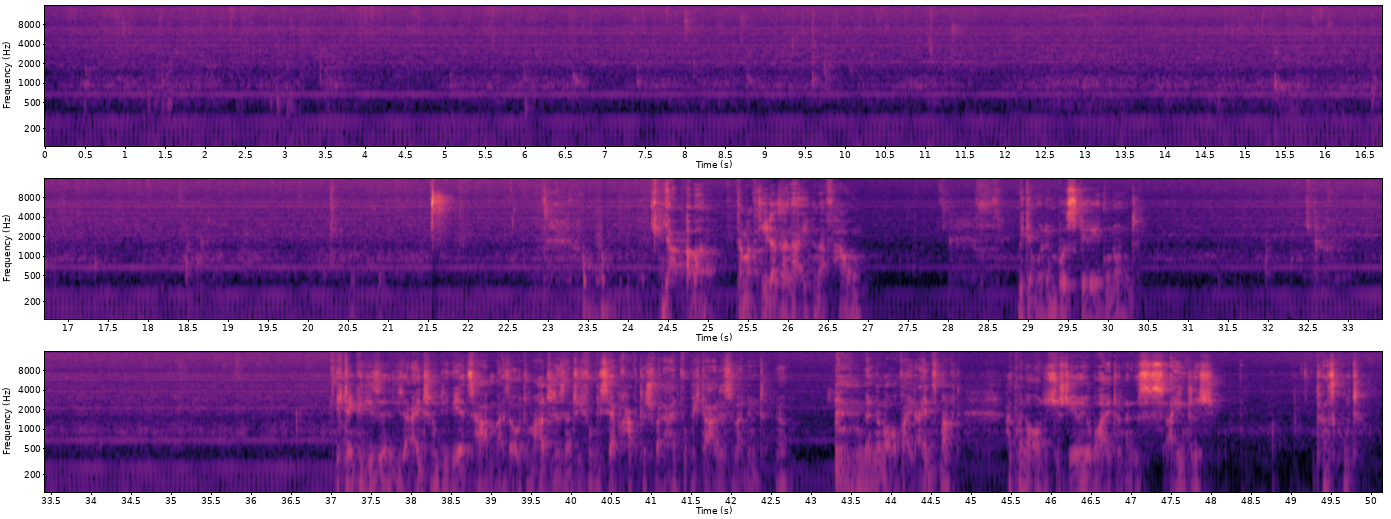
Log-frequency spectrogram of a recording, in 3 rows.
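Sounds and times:
low electrical hum: 0.0s - 50.1s
person sipping water: 0.3s - 24.4s, 27.5s - 28.8s, 30.6s - 37.0s
speech: 24.5s - 27.0s, 28.9s - 30.5s, 37.2s - 42.8s, 43.7s - 48.1s, 49.5s - 49.9s.

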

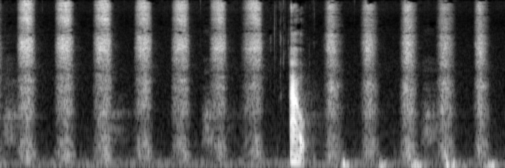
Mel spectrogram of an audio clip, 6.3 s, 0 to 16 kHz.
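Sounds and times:
quick sharp breaths in through the nose during a breathing exercise: 0.0s - 3.4s, 4.0s - 6.3s
speech: 3.7s - 3.9s.

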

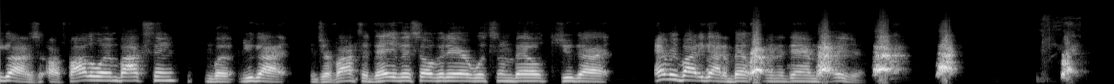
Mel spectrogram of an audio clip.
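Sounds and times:
speech: 0.0s - 8.8s
dog barking: 7.5s - 9.7s, 10.4s - 10.9s.

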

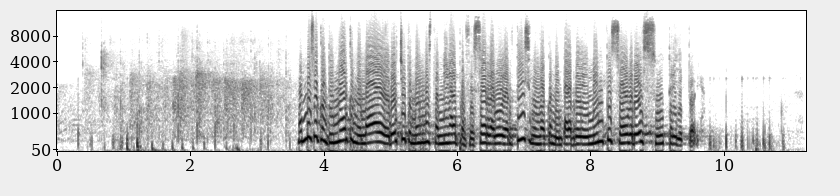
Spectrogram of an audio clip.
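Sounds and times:
theatre audience applauding a teacher: 0.3s - 3.9s
speech: 3.6s - 9.8s.

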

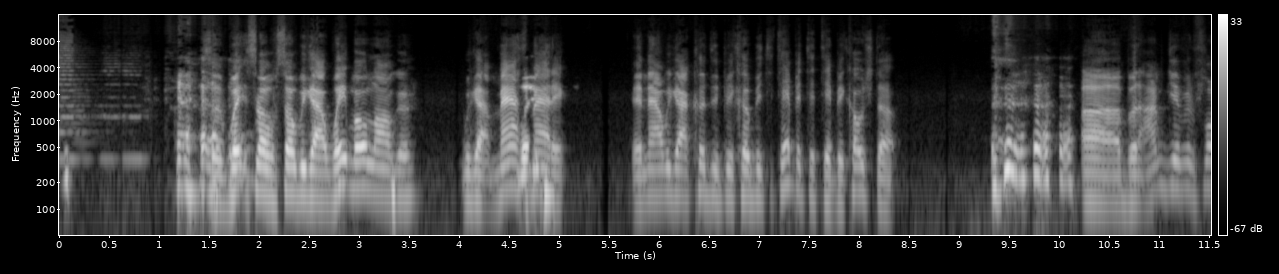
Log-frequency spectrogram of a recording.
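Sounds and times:
brassy air horn blast: 0.0s - 0.9s
laughter: 1.2s - 2.0s, 9.4s - 10.2s
speech: 1.2s - 5.1s, 5.7s - 8.4s, 9.3s - 11.5s.

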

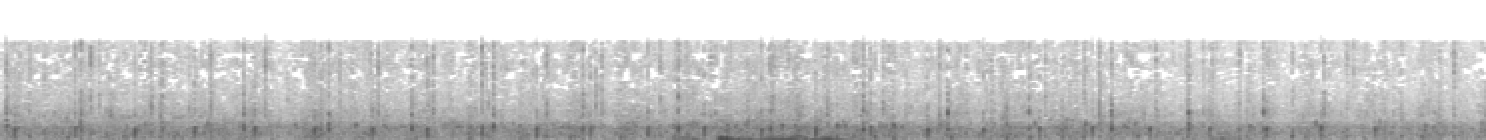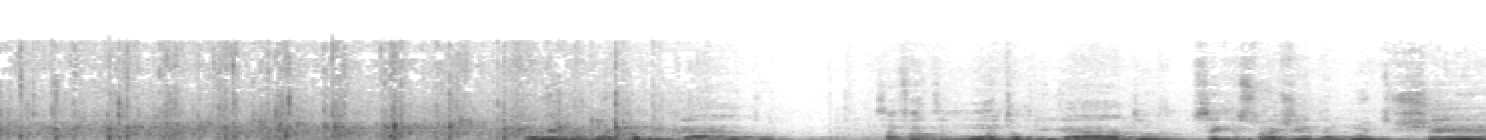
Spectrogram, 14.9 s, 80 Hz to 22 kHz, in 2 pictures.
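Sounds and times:
audience applause: 0.0s - 11.1s
speech: 3.6s - 4.4s, 10.1s - 14.8s.

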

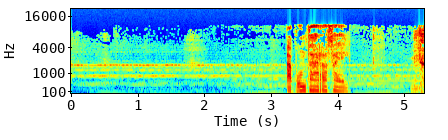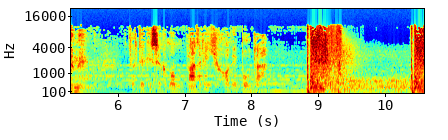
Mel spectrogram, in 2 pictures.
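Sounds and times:
speech: 3.2s - 4.3s, 5.1s - 8.6s
shotgun blast: 8.8s - 9.7s, 10.3s - 10.5s.

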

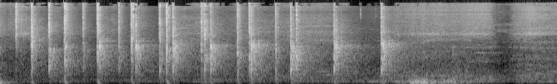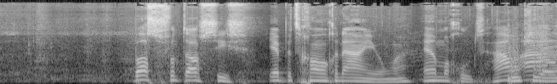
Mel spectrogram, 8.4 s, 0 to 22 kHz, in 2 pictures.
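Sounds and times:
small group applauding: 0.0s - 3.1s
speech: 5.2s - 8.3s.

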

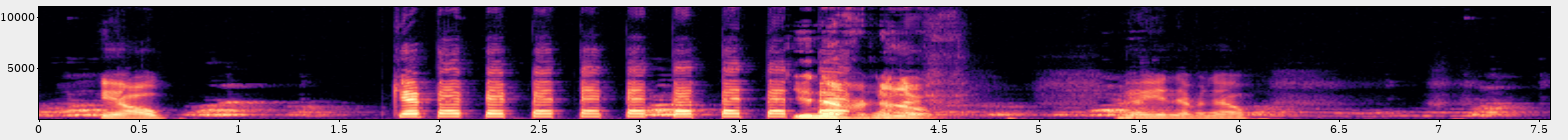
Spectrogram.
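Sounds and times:
dog whiny yelps: 0.0s - 1.6s, 3.0s - 7.5s
dogs barking: 0.0s - 1.7s, 3.0s - 5.8s, 7.1s - 7.5s
speech: 0.3s - 0.8s, 1.8s - 4.7s, 5.4s - 6.2s.

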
